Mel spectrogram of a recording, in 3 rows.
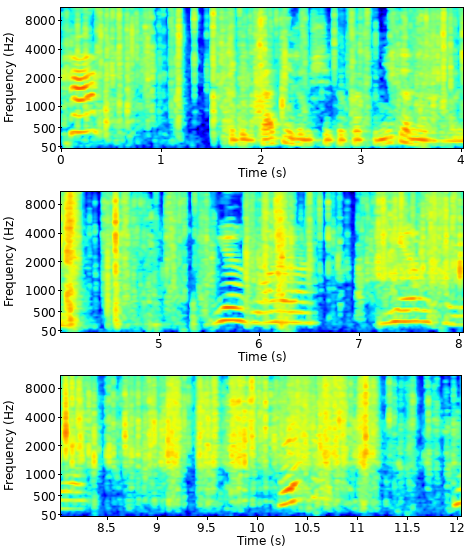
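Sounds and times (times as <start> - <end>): plastic foil packet crinkling: 0.0 - 12.0.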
